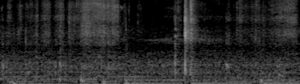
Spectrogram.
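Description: Hands handling small plastic-bagged accessories in a fabric carrying case, with faint rustling and one light click about halfway through, over a steady low hum.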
